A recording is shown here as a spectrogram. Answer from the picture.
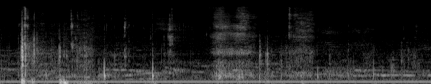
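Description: A person chewing and biting food, with a few sharp mouth clicks and smacks in the first second and a short rustle about two seconds in. A steady low hum runs underneath.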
